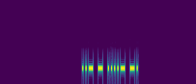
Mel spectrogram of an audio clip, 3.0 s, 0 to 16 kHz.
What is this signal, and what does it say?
Morse code, heard as a keyed tone, about 50 wpm, 700 Hz. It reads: UT4N
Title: All Cut Numbers - 4-Digit 50wpm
